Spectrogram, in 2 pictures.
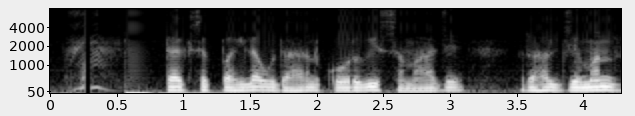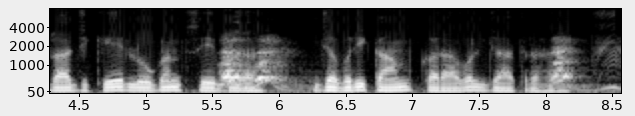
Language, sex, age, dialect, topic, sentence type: Bhojpuri, male, 31-35, Western, banking, statement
